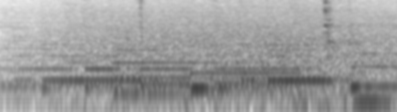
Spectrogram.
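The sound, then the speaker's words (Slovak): A steady rushing wash of sea surf fills the whole stretch, with a soft sustained musical drone humming beneath it and no voices. “Nikdy nezabudnem, aký dojem na mňa urobilo more.”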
